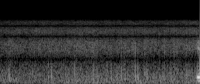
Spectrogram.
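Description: Steady hiss of an old lecture recording's background noise during a pause in speech.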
